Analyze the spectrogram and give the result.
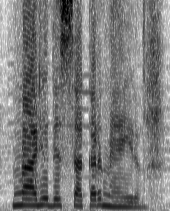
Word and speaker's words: Mário de Sá Carneiro: En 1890 el poeta, novelista y dramaturgo portugués Mário de Sá Carneiro. – Oye, me gustó esa pronunciación tuya, lusitana, me gustó.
